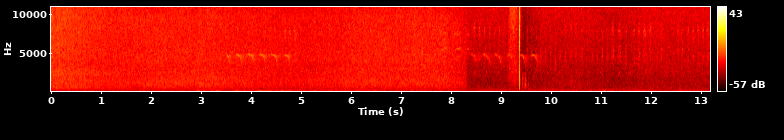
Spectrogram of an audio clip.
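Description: Outdoor ambience: a steady rushing noise with a short run of high bird chirps, cutting about eight seconds in to quieter woodland ambience with more chirps and a single sharp click.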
